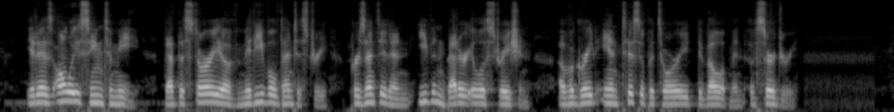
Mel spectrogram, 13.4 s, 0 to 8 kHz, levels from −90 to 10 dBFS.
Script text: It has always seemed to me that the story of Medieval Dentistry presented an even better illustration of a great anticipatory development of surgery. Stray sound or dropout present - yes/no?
no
